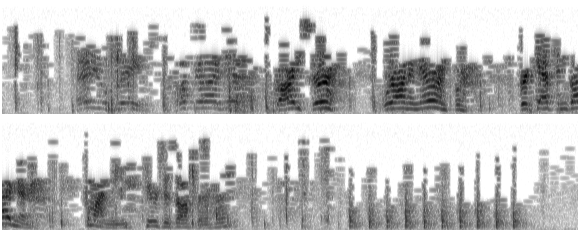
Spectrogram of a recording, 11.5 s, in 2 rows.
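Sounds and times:
speech: 0:00.9 - 0:08.2
knocking on a door: 0:01.0 - 0:06.2, 0:09.2 - 0:11.1.

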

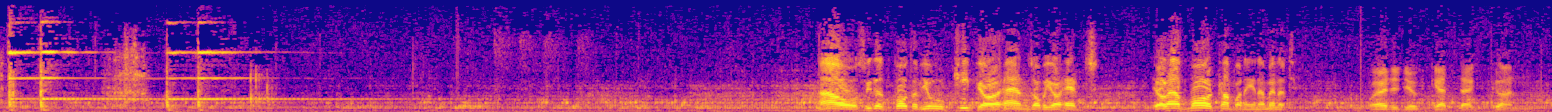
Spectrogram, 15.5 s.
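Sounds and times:
ship's engine room signal bell ringing: 0:00.0 - 0:04.0
speech: 0:08.2 - 0:13.0, 0:13.7 - 0:15.3.

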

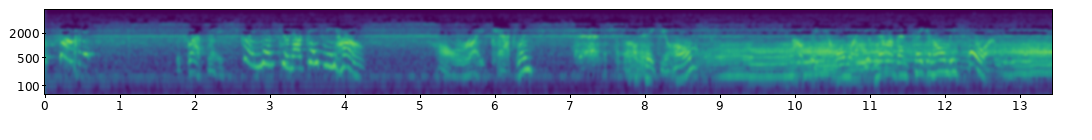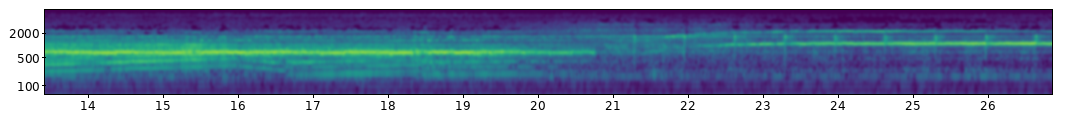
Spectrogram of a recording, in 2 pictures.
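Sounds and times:
speech: 0:01.8 - 0:04.4, 0:05.2 - 0:09.2, 0:10.0 - 0:12.7
ambulance siren: 0:07.8 - 0:26.8.

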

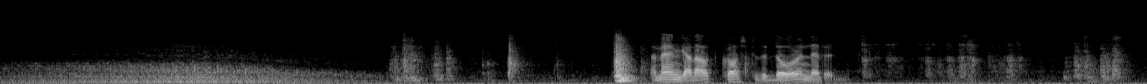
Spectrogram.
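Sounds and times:
car drawing up before the entrance: 0:00.0 - 0:05.3
speech: 0:06.6 - 0:08.5.

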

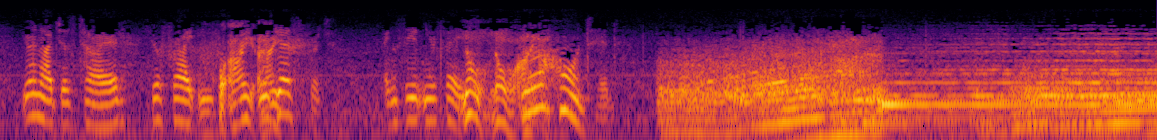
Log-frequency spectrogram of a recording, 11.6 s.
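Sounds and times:
speech: 0:00.2 - 0:06.8
car engine driving off: 0:06.6 - 0:10.5.

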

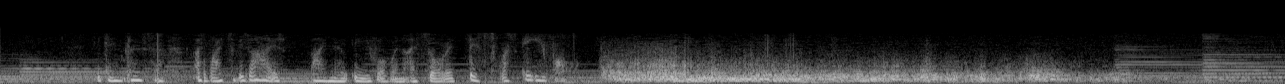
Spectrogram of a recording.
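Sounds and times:
speech: 0:01.0 - 0:06.3
thunderstorm: 0:05.9 - 0:12.4.

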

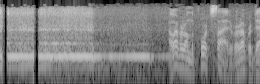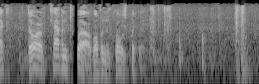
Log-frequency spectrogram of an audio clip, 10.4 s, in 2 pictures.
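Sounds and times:
big steamboat's doleful whistle: 0:00.0 - 0:03.7
speech: 0:03.8 - 0:08.4.

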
